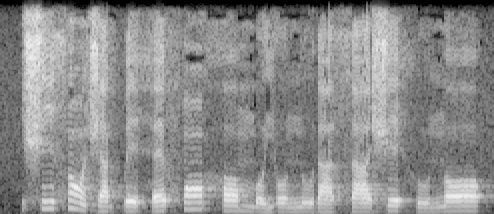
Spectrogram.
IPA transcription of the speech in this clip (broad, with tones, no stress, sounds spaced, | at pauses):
ʃ i˦ s ɔ̃˦˨ ʃ a˨ k͡p e˨ h ɛ˨˦ f ɔ̃˦ h ɔ˧ m o˨ j o˨ n u˨ ɾ a˨ s a˧ ʃ e˦ h u˧ n ɔ˦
